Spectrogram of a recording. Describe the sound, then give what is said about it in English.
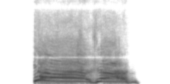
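A voice imitating a very loud sneeze that sounds like a sudden yell: one long, loud, strained cry of about one and a half seconds, dipping in pitch partway through, alone against silence. “his sneezes, just for example, you can hear across the house. And it's like someone is yelling suddenly across the house. So just loosely, it sounds like this.”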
